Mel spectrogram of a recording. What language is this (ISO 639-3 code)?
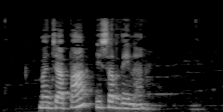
cat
